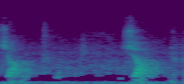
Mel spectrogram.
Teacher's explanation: So instead of saying shop, we get shop with an extra long P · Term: gemination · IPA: [ʃɒpp]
